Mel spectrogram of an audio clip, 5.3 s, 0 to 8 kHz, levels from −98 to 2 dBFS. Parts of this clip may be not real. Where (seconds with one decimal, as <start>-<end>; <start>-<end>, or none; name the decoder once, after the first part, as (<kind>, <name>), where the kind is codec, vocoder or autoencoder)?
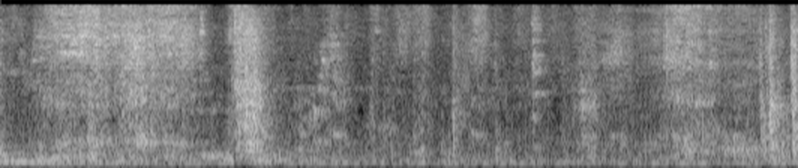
0.0-5.3 (vocoder, Vocos)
